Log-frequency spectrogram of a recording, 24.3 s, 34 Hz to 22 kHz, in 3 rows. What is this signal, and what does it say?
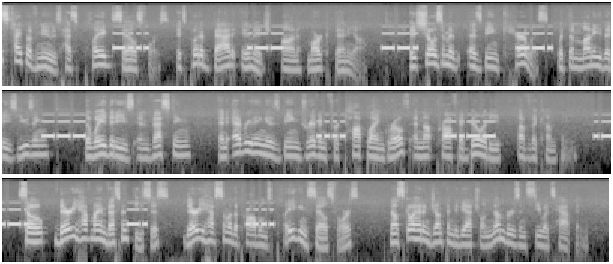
Morse code, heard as a keyed tone, machine-sent, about 23 wpm, spaced as for 6 wpm, 660 Hz, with speech in English. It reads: BWGGO HYPNH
